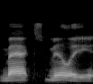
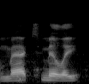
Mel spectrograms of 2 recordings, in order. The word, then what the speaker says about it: MVXMILLI: He goes by the name of Max Millie, and it's spelled MVXMILLI. Again, V, the letter V is in Victor, MILLI. So Max Millie, and he's doing really fun material these days.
